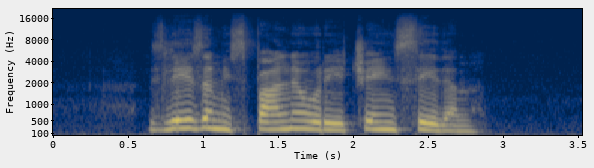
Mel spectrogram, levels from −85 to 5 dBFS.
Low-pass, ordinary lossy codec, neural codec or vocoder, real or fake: 19.8 kHz; none; vocoder, 44.1 kHz, 128 mel bands, Pupu-Vocoder; fake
